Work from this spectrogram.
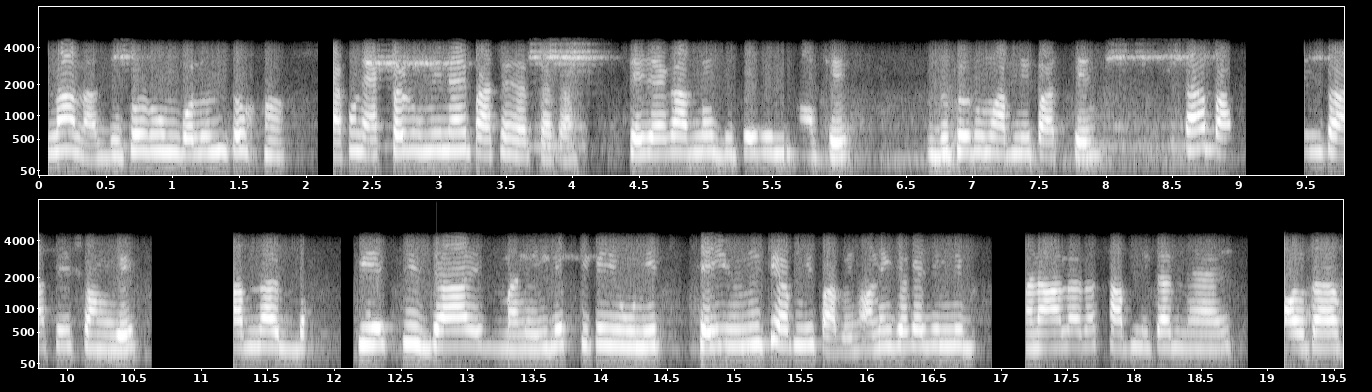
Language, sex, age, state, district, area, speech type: Bengali, female, 45-60, West Bengal, Kolkata, urban, conversation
